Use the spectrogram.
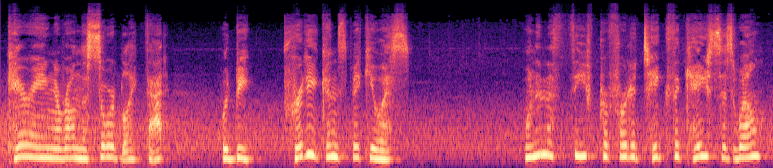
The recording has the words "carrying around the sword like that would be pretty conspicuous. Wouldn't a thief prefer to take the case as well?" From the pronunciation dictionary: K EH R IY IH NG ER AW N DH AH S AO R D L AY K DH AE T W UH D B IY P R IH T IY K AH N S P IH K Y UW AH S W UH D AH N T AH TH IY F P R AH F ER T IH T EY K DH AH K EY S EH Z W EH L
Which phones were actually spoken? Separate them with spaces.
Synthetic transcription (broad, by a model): K EH R IY IH NG ER AW N DH AH S AO R D L AY K DH AE T W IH D B IY P R IH T IY K AH N S P IH K Y UW AH S W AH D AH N AH TH IY F P R AH F ER T IH T EY K DH AH K EY S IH Z W EH L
